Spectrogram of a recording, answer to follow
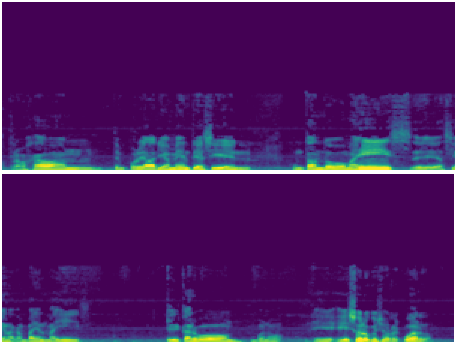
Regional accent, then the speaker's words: Bovril, Entre Ríos, Argentina; Bobril, específicamente de un pueblito llamado Sir Leonard, más conocido como el 41, que depende de depende de Bobril. Anteriormente era villa y ahora es ciudad.

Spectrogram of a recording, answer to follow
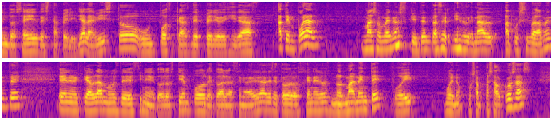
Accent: Salamanca, Castile and León, Spain; de Salamanca.

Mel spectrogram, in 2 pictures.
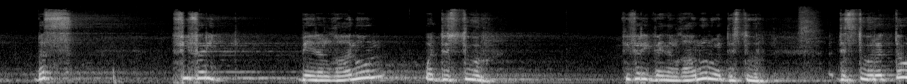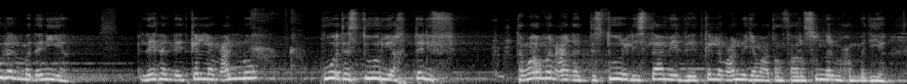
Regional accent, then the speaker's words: Sudan; كون أنا مواطن سوداني موجود داخل الدولة السودانية وأحمل الجنسية

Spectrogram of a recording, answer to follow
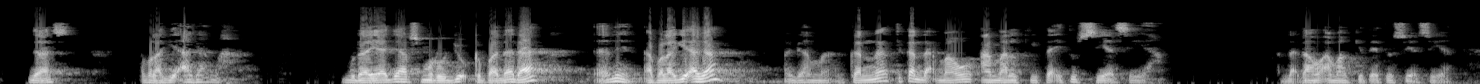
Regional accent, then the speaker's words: Riau, Indonesia; Bukan, saya asli Ocunya. Ultes DNA-nya. Ya. DNA asli Ocu.

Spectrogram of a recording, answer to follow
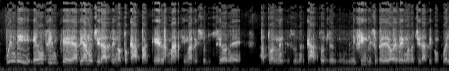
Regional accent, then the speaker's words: Mexico; Italian is a second language; stavo chiudendo il film in Argentina, io sono messicano, però vabbè, stavo in Argentina girando questo film

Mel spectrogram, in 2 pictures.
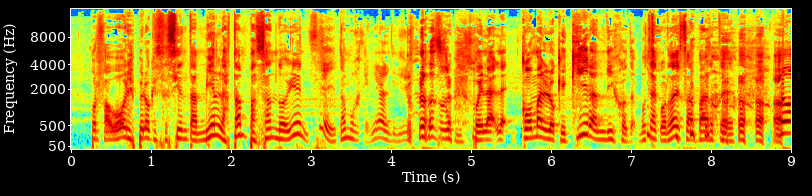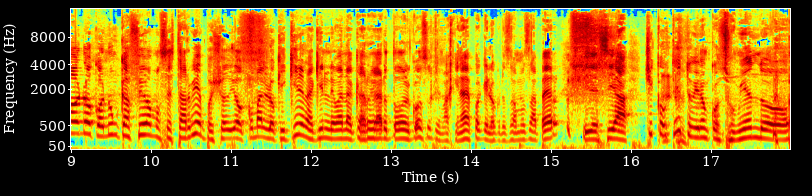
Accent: Rosario, Santa Fe, Argentina; es recordar la visita de … Rosario, por primera vez a mi ciudad natal.

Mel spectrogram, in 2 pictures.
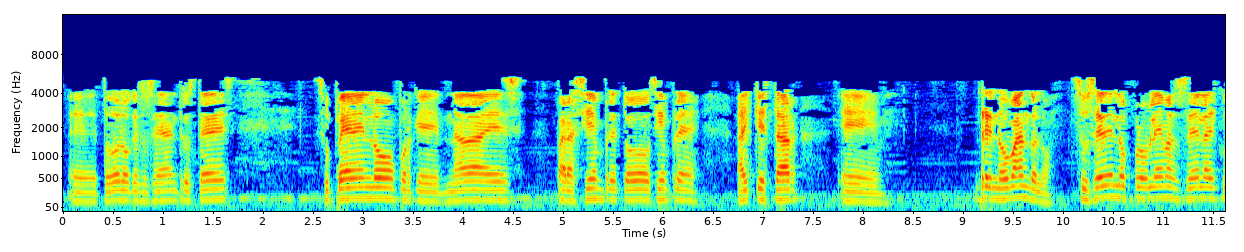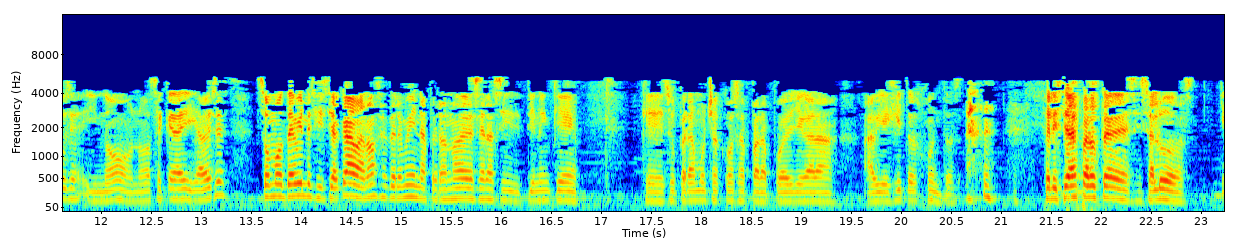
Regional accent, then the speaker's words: Peru; moved away; Y yo soy peruano, nací en Perú y he vivido prácticamente mi niñez, mi pubertad, mi adolescencia. Cociné también allá y ahora estoy viajando.

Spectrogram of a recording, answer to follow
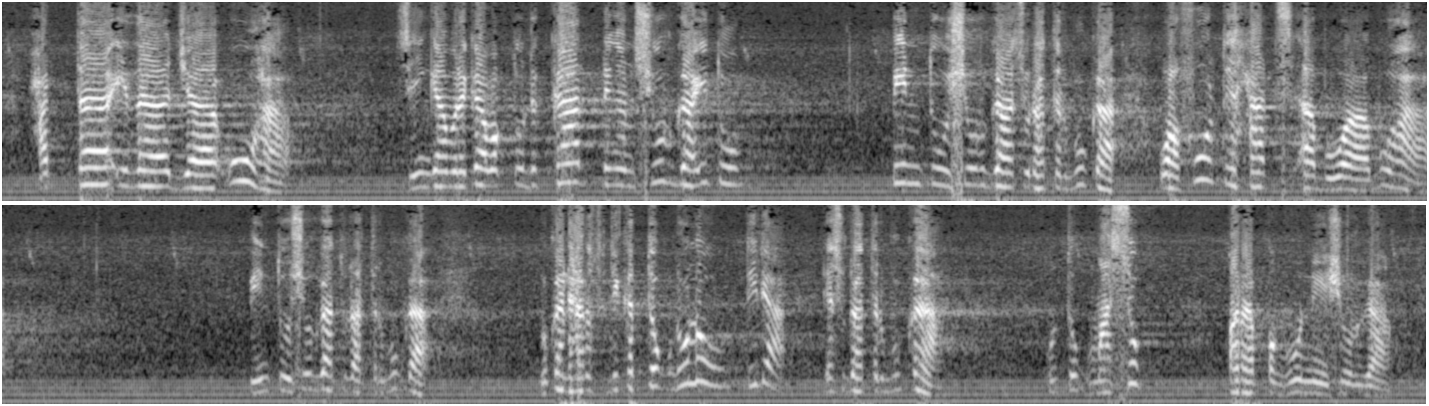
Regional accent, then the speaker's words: Aceh, Indonesia; Tapi kalau kita orang Aceh kadang-kadang bukan itu tahapan yang diucapkan.

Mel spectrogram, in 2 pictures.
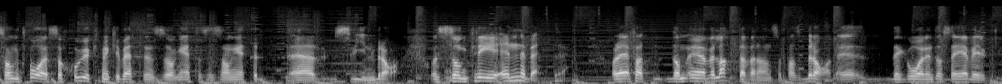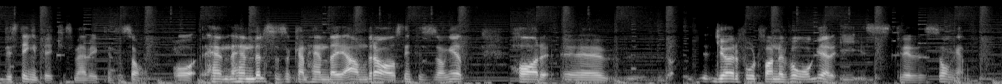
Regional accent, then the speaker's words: Norrland, Sweden; now in Borås, Sweden; när jag började jobba här i Borås, då anmärkte folk att jag svor mycket. Och det såhär, ja, jag är från Norrland, då kan man skylla på det.

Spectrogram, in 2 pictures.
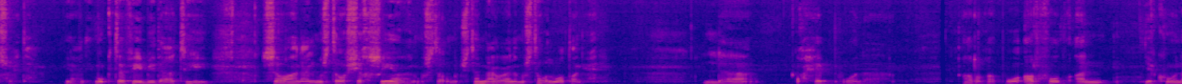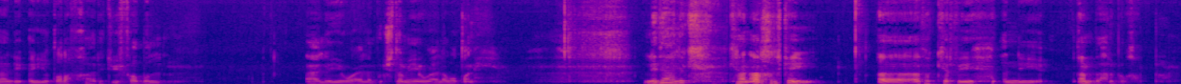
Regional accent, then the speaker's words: Saudi Arabia; نحن كمجتمع سعودي عربي مسلم

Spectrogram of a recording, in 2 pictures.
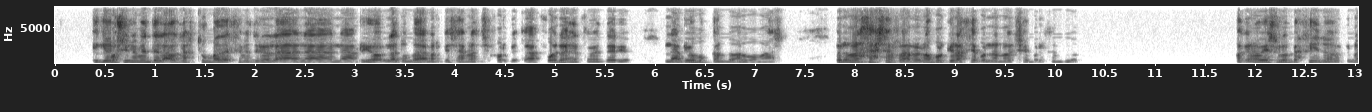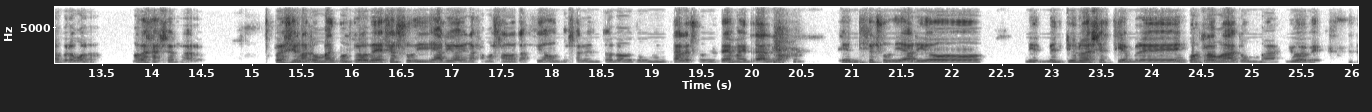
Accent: Jaén, Andalusia, Spain; relacionándolo también con precisamente con mi pueblo, en Jaén

